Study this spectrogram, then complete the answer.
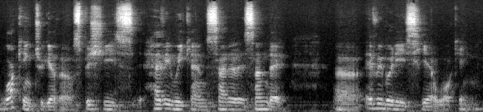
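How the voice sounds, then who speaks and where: With a French accent, a man speaks at a moderate pace over light background noise. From France. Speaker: hotel general manager. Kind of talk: interview. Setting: on location in a hotel. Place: home room. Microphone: lapel.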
